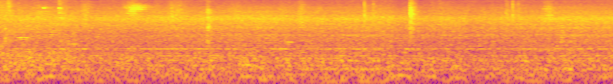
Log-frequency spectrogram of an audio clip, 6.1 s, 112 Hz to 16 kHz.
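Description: Stockholm Metro C20 train running, heard from inside the car: a steady rumble of wheels and running gear, with a faint steady tone and a few faint ticks over it.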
